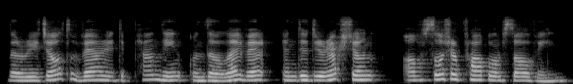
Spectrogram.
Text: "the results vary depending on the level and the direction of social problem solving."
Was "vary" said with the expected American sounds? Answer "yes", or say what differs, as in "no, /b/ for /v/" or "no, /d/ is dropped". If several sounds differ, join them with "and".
yes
